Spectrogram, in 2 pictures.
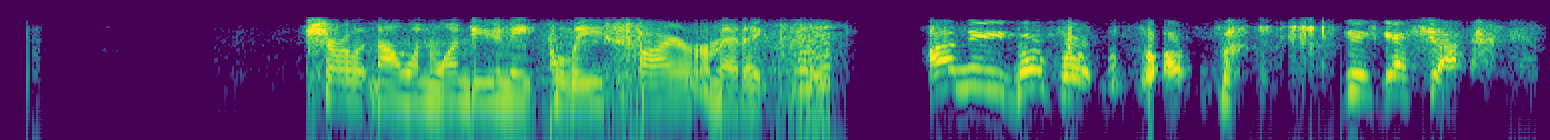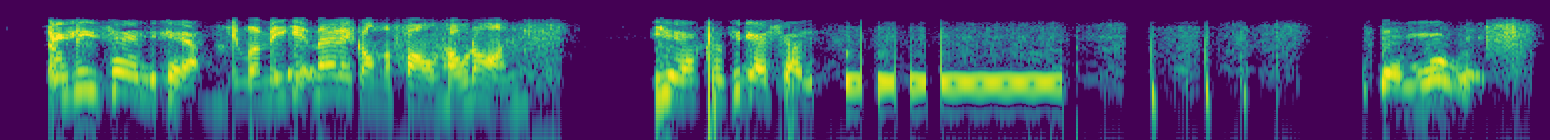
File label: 911 call; Shooting Of Husband And Wife; north charlotte homicide; 911 Call Released In Shooting Of Husband And Wife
